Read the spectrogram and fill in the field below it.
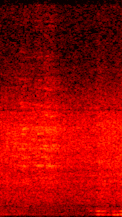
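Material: Nothing is struck.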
